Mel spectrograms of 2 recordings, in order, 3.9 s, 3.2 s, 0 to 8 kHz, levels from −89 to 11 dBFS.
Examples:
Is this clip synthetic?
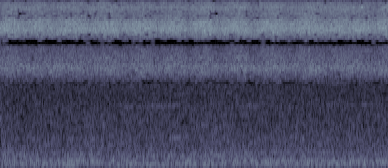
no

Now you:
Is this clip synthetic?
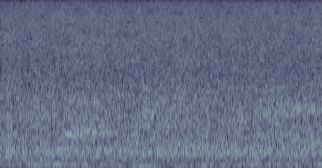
no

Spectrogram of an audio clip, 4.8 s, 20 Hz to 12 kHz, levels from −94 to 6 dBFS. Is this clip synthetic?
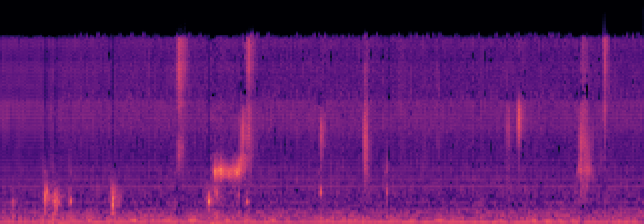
yes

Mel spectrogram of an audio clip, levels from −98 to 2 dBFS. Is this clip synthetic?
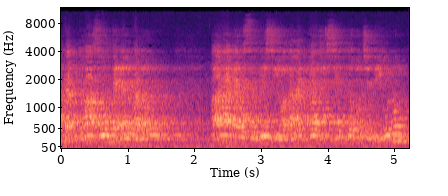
no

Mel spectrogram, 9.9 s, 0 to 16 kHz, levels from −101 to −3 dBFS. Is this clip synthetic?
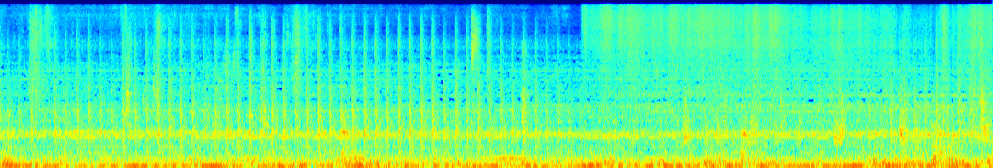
no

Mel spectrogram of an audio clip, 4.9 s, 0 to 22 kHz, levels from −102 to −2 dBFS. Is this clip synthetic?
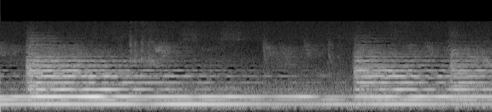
no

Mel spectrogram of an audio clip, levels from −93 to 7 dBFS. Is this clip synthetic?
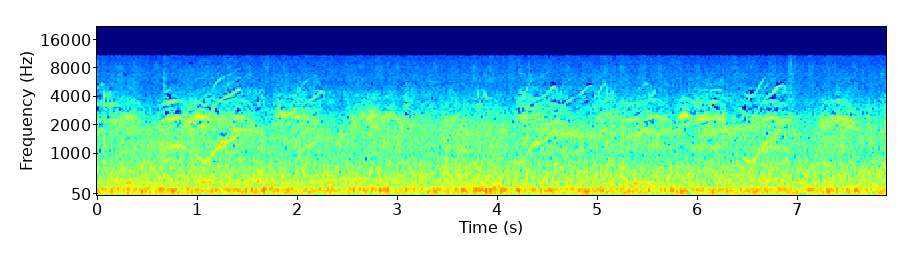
no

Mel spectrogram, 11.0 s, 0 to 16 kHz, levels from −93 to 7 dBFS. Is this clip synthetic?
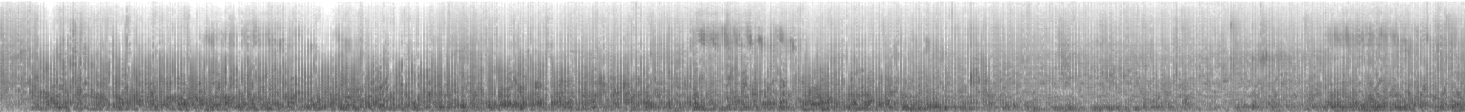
yes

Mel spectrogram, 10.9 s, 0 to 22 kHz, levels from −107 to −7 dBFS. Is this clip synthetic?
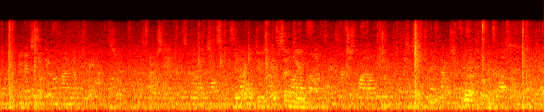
no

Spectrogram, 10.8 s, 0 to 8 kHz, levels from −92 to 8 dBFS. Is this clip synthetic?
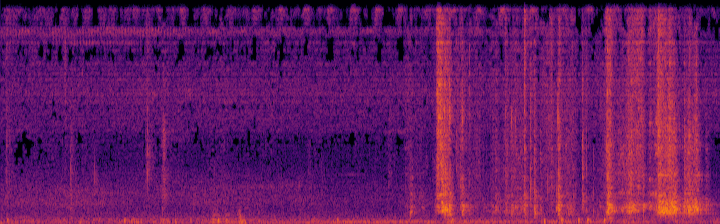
yes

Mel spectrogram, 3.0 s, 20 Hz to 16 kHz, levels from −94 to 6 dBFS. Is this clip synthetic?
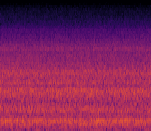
no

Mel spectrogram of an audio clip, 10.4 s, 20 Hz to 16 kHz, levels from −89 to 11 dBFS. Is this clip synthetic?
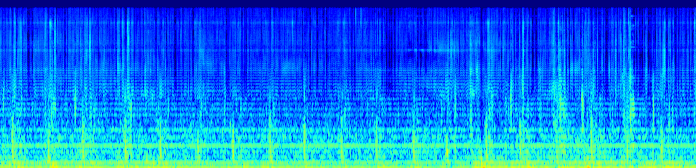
yes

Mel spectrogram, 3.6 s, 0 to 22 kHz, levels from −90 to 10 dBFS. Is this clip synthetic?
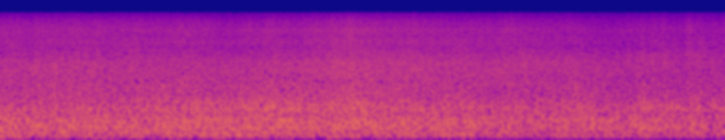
no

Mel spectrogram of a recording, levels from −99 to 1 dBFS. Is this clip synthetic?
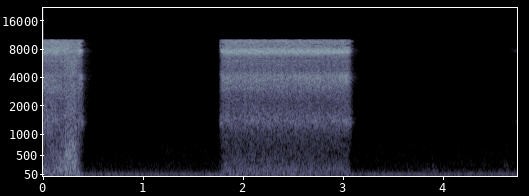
yes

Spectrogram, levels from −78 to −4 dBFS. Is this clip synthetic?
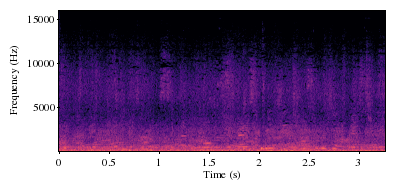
no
